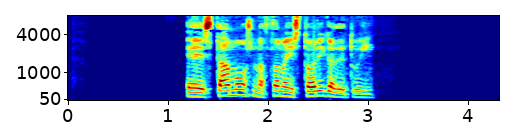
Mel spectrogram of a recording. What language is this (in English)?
Galician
